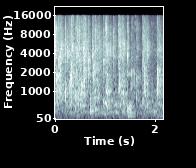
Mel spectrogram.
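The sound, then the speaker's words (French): An audience in a French-speaking gathering applauds someone, with a few scattered claps mixed in among voices talking over them. “Allez, il faut l'applaudir aussi, voilà.”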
